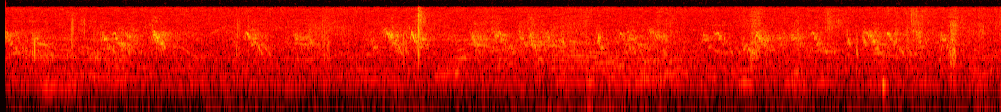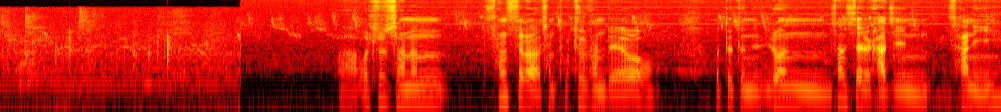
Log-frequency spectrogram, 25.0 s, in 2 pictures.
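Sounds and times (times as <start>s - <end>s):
faint outdoor hiss: 0.1s - 25.0s
birds chirping and whistling: 7.7s - 25.0s.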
